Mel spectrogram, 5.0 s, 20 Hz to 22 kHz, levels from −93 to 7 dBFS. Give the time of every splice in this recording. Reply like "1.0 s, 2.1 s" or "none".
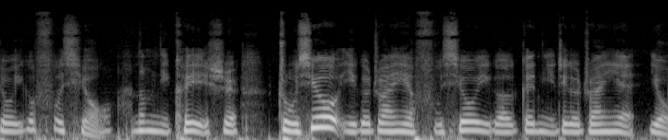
1.0 s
